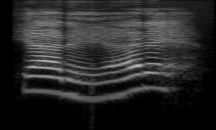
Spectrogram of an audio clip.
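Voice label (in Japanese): "yareyare", Japanese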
